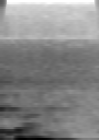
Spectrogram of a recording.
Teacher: el labio toca los dientes, labio dental F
